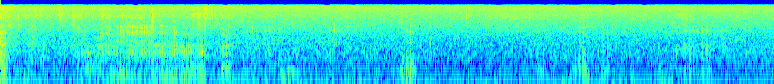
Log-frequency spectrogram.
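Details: Wild boar at night in a hollow, caught on a trail camera: a longer, harsh rasping grunt in the first second and a half, then scattered short, low snorts and grunts over a steady background hiss.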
